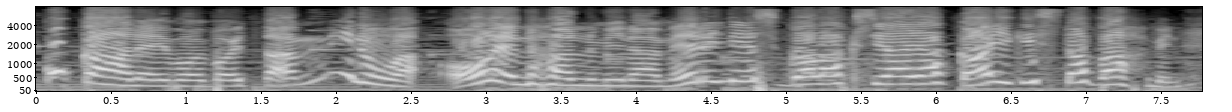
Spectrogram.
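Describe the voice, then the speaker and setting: A woman voicing a boastful, mocking anime villainess in an amateur parody fan dub, with theatrical, drawn-out taunts. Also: high-pitched, sing-song, a bit bright, faint music behind. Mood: menacing. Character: boastful villainess sailor warrior, cruel and mocking.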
